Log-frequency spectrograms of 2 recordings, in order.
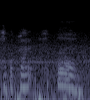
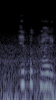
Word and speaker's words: Hippocratic: that they take that Hippocratic how do you say that hypocrite dang it Hippocratic Oath can I say that right yes they take that oh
